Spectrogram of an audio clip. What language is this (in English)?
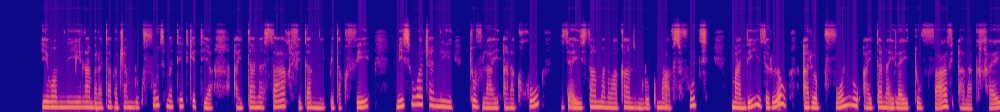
Malagasy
